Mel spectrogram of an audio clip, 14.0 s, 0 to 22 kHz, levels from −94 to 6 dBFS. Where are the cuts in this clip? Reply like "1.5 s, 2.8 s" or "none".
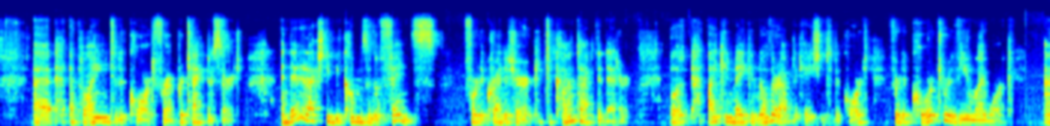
8.8 s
